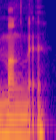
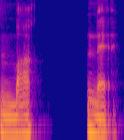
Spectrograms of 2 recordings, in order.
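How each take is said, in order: First: The middle consonant blends into an ng sound. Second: The middle consonant is a clear k sound. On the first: "when you say it together, it's sort of like combines" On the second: "the way it's phonetically written is Makne"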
